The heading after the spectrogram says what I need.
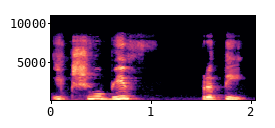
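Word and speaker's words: इषुभिः प्रति: जब सुनते हैं तो इक्षु भी प्रति, तो फ की जो साउंड आती है वो क्यों आती है? हाँ, प नहीं, प की आनी चाहिए। इक्षुभिः प्रति, भिः प्रति, मतलब प की साउंड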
